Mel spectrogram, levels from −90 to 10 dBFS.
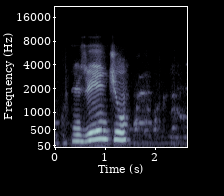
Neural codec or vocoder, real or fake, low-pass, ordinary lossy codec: codec, 16 kHz, 2 kbps, X-Codec, HuBERT features, trained on balanced general audio; fake; 7.2 kHz; Opus, 32 kbps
